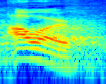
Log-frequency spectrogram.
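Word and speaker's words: hour: এরপরে লক্ষ্য করো আমাদের এখানে আছে এইচ ও ইউ আর, এটা কি আমরা কি হাওয়ার বলি না আওয়ার, আচ্ছা এটাকে হাওয়ার বলি না আমরা বলি আওয়ার, এ এইচটা কি অনুচ্চারিত হয়, তাহলে আওয়ার, ও ইউ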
